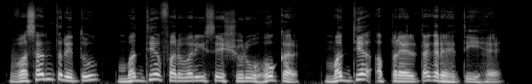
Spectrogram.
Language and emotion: Hindi, neutral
